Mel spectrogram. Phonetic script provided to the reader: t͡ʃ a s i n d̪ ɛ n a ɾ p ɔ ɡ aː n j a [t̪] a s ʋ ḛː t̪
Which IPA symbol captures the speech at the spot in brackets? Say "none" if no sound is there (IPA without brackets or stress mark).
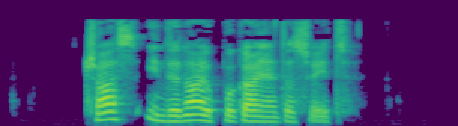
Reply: t̪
